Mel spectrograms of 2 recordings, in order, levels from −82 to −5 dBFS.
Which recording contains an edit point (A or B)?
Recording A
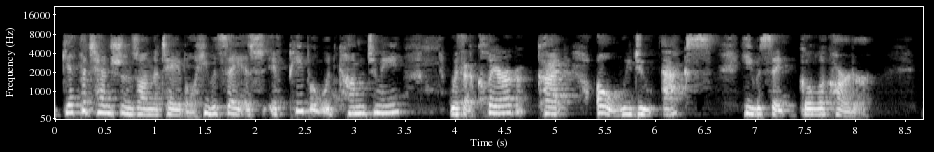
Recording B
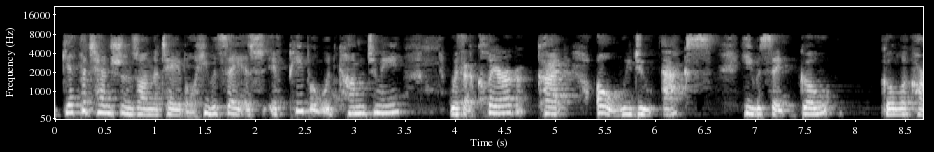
A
